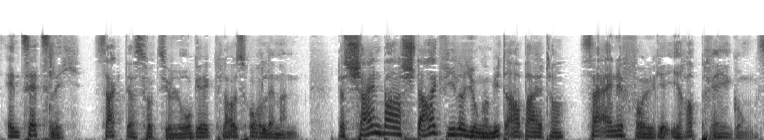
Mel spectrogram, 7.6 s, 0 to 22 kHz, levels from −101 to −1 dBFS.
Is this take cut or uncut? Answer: cut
